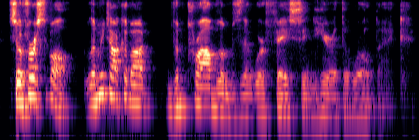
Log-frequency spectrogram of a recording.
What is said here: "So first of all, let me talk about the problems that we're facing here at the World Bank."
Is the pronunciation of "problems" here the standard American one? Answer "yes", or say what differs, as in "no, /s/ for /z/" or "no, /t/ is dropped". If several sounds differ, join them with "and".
yes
